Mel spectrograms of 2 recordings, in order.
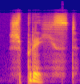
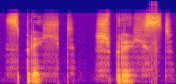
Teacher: The ch is soft, like a hissy sound.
